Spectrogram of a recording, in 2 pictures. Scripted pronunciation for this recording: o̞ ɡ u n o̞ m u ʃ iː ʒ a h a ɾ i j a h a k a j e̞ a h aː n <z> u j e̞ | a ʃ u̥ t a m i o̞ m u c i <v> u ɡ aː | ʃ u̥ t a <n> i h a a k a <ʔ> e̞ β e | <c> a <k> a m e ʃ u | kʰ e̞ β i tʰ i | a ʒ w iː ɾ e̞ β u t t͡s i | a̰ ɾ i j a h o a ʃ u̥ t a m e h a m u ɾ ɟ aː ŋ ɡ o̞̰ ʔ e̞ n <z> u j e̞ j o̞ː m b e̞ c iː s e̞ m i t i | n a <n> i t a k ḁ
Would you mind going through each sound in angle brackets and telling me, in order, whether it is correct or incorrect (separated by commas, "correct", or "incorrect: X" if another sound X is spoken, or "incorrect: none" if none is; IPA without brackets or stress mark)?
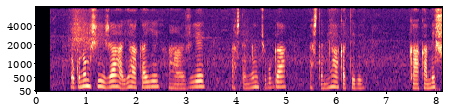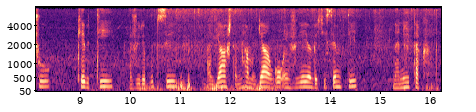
incorrect: ʒ, incorrect: β, incorrect: m, incorrect: t, incorrect: k, correct, incorrect: ʒ, correct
